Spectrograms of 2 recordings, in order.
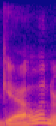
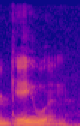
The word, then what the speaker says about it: Galen: of it is it gallon or Galen it might have been Galen I don't know or no I think you might be right I feel like I hear people say Galen okay I just if I read it g-a-l-e-n I'd assume Galen you assume Galen I assume gallon I don't know why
